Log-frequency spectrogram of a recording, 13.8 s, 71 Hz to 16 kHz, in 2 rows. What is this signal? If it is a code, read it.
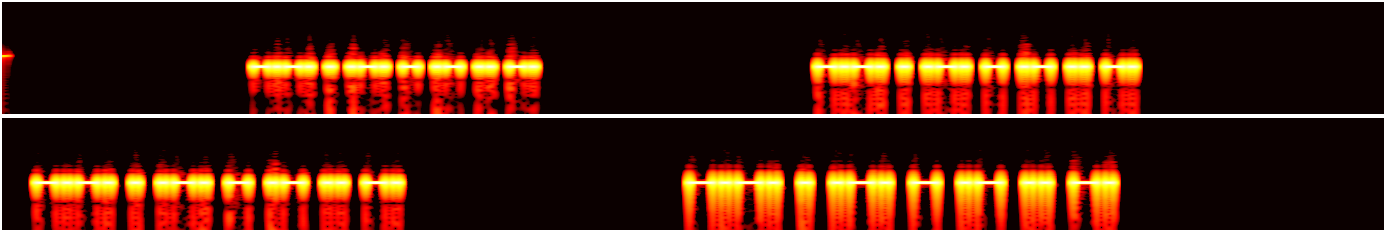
Morse code, heard as a keyed tone, about 38 wpm, 700 Hz. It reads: CERTAIN CERTAIN CERTAIN CERTAIN
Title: Speed-Racing Top 500 Words 30wpm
